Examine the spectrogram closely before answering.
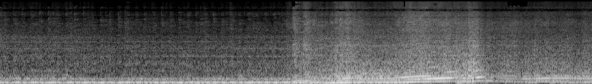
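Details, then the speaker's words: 1641cc engine with Weber IDF carburetors after rejetting the air compensator from 200 down to 165 (115 main gas jets), now accelerating as it should: steady low idle, clean crisp rev rise and settle without stumbling; healthy acceleration. "now now they're accelerating like it's like it should so what i did was it had too much hair had too much hair on the compensator"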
